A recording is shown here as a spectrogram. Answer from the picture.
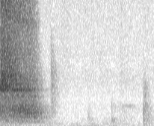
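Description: A lifter's forceful exhale under strain while pressing a heavy barbell on the bench: a short grunt that turns into a loud rush of breath, dying away about half a second in.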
